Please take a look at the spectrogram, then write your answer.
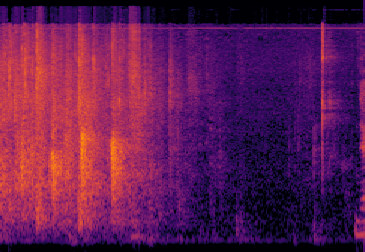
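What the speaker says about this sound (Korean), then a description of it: "우리 박수 한번 해주십시오." A church congregation applauds during a Sunday service, with a brief burst of scattered clapping that quickly fades to quiet, followed by a few faint thumps.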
